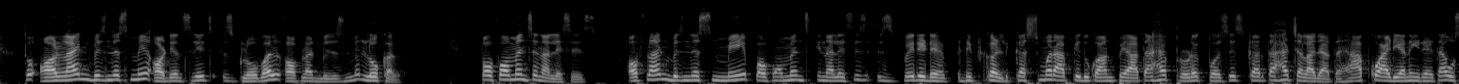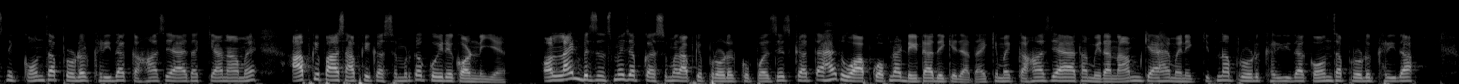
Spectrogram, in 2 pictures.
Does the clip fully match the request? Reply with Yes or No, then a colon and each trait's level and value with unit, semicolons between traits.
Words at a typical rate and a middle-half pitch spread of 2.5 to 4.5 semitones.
No: fast, 200 wpm; average, 3.8 semitones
